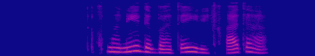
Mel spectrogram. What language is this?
Pashto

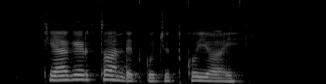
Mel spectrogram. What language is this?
Kalenjin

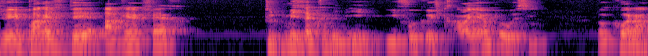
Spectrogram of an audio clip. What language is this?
French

